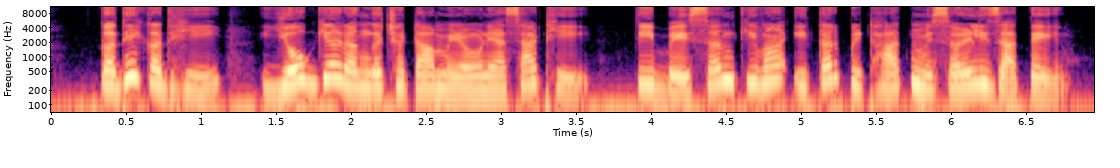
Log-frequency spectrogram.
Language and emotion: Marathi, neutral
